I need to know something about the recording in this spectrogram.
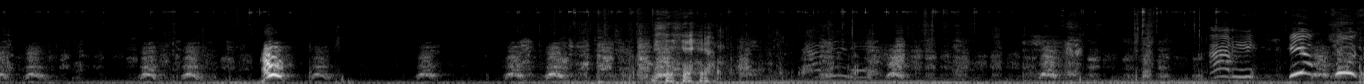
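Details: A dog from a Dobermann and Boxer pair wants to play with a ball and gives scattered single barks, one much louder than the rest. A person talks and calls the dog, and high whines rise near the end.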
